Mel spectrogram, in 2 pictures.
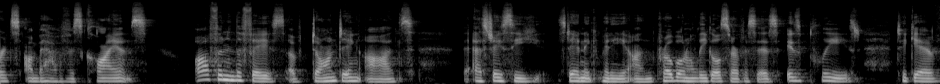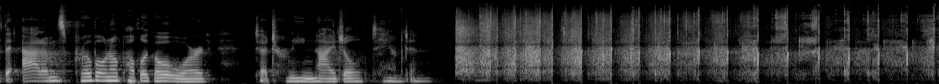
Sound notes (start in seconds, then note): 13.9 everybody applauds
